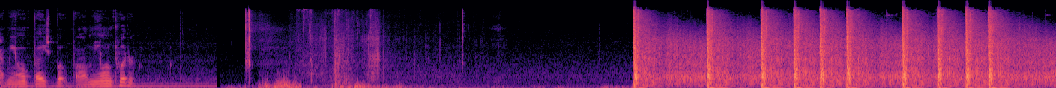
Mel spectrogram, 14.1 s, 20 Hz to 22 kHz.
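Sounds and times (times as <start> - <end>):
loud sharp bangs: 8.4 - 14.0.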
